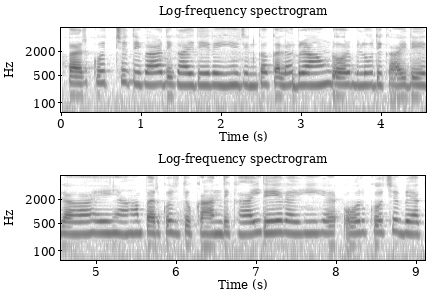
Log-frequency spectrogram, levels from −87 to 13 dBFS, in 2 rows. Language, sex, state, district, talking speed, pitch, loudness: Hindi, female, Bihar, Saharsa, 185 wpm, 275 Hz, -37 LUFS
